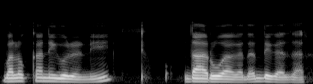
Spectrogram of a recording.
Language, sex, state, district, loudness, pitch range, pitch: Chakma, male, Tripura, Unakoti, -16 LUFS, 115-145 Hz, 130 Hz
